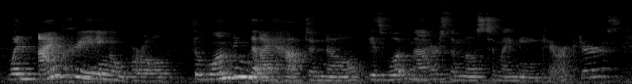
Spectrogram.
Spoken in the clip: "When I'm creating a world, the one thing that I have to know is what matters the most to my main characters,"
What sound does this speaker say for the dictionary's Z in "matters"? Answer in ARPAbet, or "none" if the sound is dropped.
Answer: Z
